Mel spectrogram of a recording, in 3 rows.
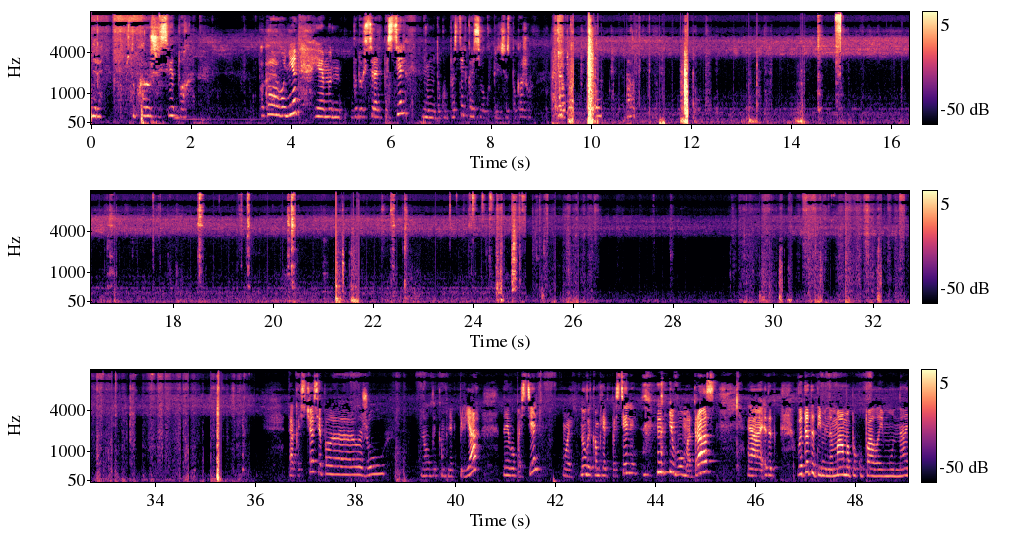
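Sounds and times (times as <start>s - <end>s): faint steady hiss: 0.0s - 49.0s.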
